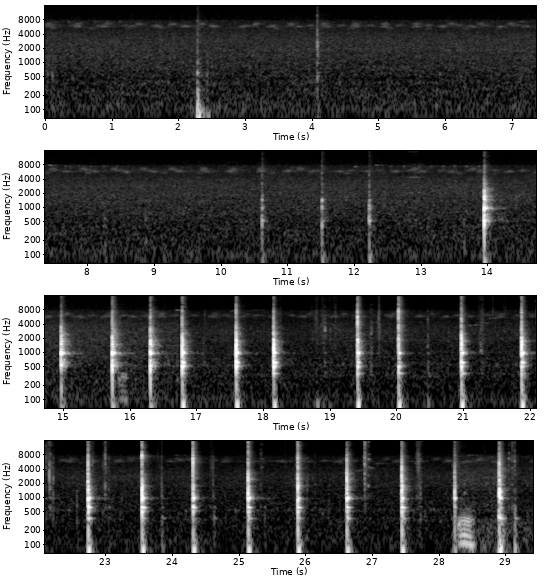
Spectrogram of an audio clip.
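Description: Wood being chopped by hand with a bladed tool: a few scattered knocks, then from about halfway steady blows roughly one a second, each with a short ringing note. A faint chorus of insects pulses throughout.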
